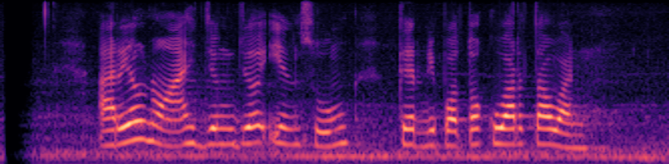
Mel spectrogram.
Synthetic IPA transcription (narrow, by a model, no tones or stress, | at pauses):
ʔaɾilnɔahd͡ʒɨŋd͡ʒɔinsuŋkɨrdipɔt̪ɔkuwart̪awan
